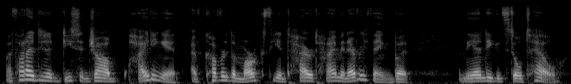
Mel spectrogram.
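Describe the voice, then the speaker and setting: A narrator voicing an upset, gentle, self-doubting teenage boy who speaks hesitantly and stammers. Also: medium pitch, expressive, fast, creaky, breathy edge, voice pushed up. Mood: distraught.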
